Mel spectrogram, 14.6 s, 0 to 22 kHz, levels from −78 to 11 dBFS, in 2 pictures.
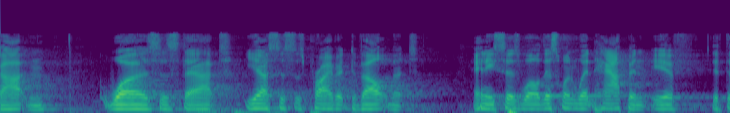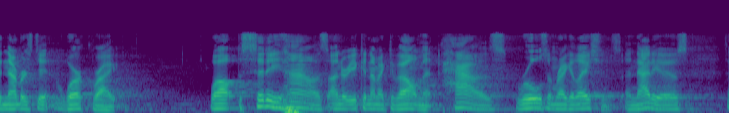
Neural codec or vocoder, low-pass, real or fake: none; 7.2 kHz; real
